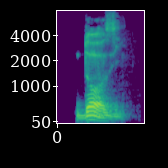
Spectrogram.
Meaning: dose (a measured portion of medicine taken at any one time)
- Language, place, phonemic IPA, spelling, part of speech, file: Occitan, Béarn, /ˈdɔzi/, dòsi, noun, LL-Q14185 (oci)-dòsi.wav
